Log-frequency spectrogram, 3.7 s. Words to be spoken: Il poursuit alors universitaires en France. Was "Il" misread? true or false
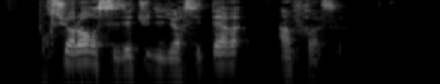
false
